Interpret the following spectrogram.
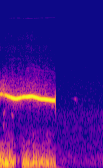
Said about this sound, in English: Damn, I'm like really full on whistling here.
